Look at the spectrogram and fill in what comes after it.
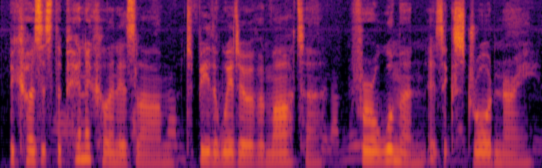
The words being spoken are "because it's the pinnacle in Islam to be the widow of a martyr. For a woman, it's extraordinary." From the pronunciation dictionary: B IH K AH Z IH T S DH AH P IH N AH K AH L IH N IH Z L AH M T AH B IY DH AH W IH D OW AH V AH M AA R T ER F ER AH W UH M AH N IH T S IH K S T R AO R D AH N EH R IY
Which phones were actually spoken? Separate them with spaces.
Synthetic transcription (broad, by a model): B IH K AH Z IH T S DH AH P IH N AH K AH L IH N IH Z L AH M T AH B IY DH AH W IH D OW AH V AH M AA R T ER F ER AH W UH M AH N IH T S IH K S T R AO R D N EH R IY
